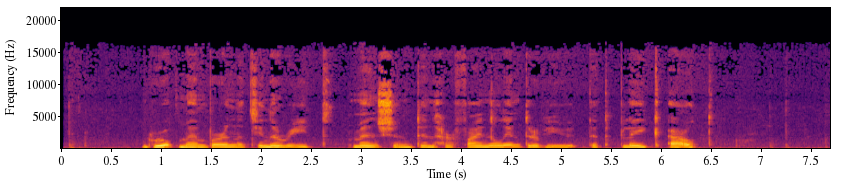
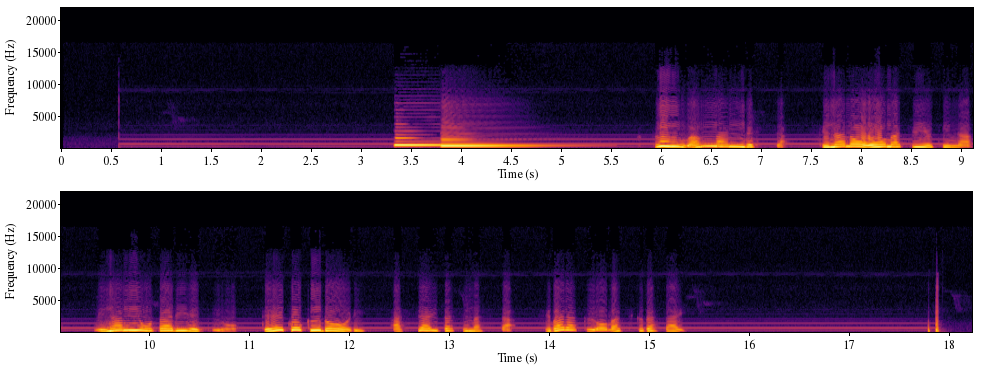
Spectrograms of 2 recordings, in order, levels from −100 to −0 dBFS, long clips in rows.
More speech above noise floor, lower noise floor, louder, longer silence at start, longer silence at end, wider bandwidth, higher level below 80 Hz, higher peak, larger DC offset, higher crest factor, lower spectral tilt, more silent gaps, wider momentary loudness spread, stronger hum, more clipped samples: second, 30 dB vs 57 dB; second, -48 dBFS vs -72 dBFS; second, -18 LUFS vs -14 LUFS; second, 0.1 s vs 3.35 s; second, 0 s vs 0.35 s; first, 16.5 kHz vs 4.1 kHz; first, -48 dBFS vs -84 dBFS; about the same, -2 dBFS vs 0 dBFS; neither; about the same, 18 dB vs 16 dB; second, -4 dB/octave vs -7.5 dB/octave; neither; second, 12 LU vs 21 LU; neither; neither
